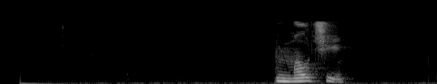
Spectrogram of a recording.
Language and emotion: Russian, angry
